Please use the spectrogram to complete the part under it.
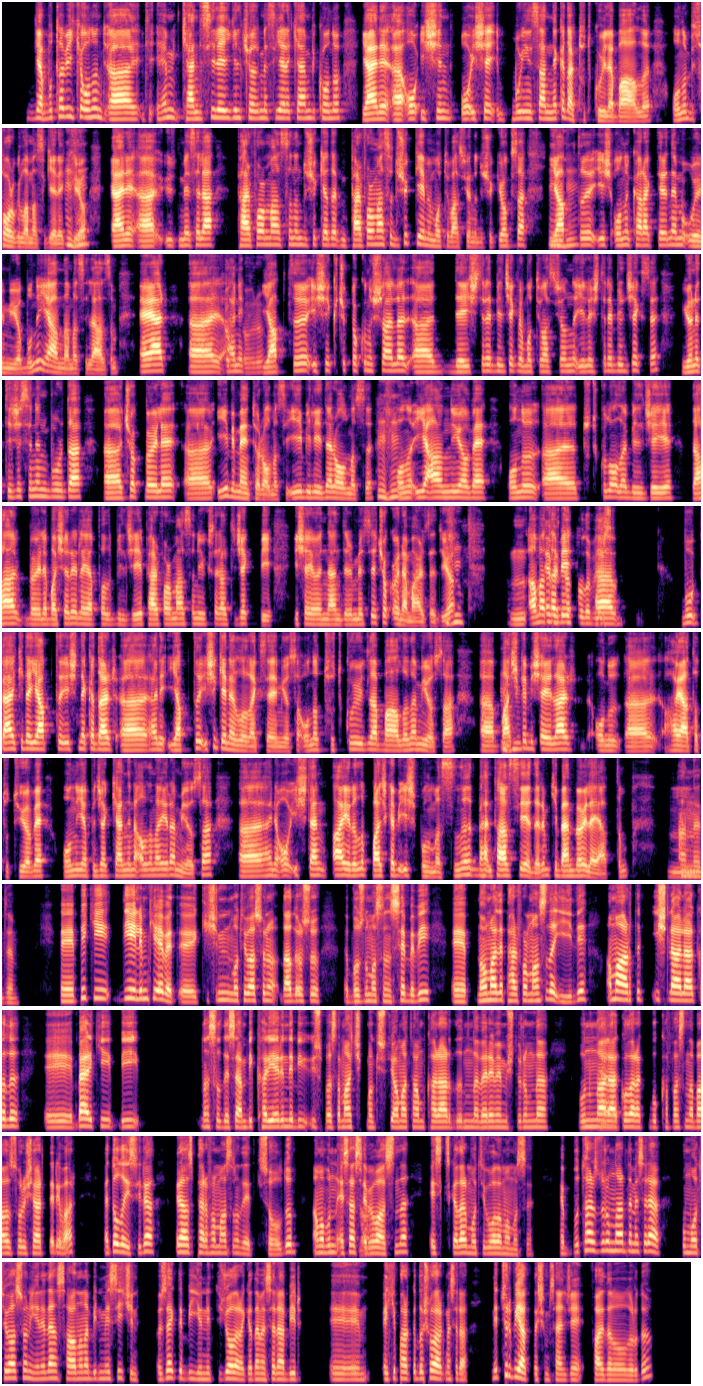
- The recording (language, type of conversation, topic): Turkish, podcast, Motivasyonu düşük bir takımı nasıl canlandırırsın?
- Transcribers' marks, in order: tapping; "yükseltecek" said as "yükseltelecek"; other background noise; "olarak" said as "olalak"; other noise; "olurdu?" said as "olulurdu?"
